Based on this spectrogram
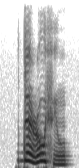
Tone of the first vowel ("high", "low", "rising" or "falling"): falling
